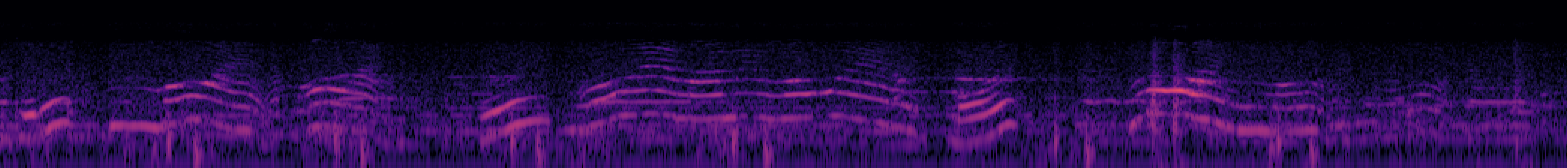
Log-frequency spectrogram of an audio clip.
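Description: A toddler's high-pitched, sing-song vocalizing: a string of short rising and falling squeals and longer wavering notes, the loudest about eight seconds in, then fading.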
